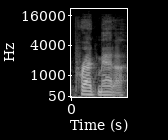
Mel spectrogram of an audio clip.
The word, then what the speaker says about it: Pragmata: I I think very very early in the game they say the word pragmata like as they refer to it as pragmata.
